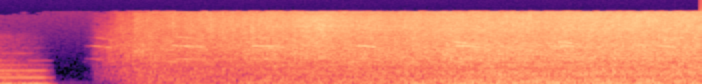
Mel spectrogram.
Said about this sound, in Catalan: Escolta, el sents? Sí, és el so del mar i al vell mig de l'Eixample.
